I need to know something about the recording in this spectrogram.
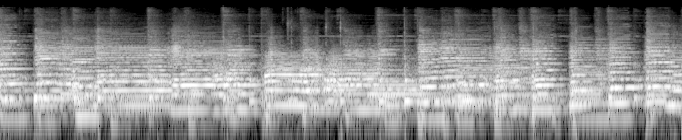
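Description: A big band's saxophone, trumpet and trombone sections play a jazz chart together, loud and full. There is a short gap just after the start and a brief break about seven seconds in.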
